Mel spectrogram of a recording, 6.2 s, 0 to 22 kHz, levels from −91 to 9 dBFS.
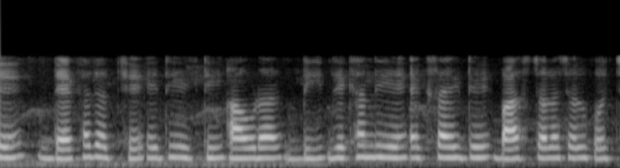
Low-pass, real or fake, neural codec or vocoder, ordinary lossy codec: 5.4 kHz; real; none; none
